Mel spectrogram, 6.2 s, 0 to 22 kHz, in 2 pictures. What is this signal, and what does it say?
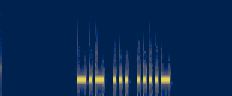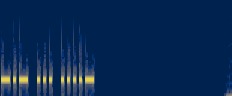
Morse code, heard as a keyed tone, about 31 wpm, 700 Hz. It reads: KS4 KS4
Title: USA Call Sign Prefixes - Repeated 2x - 30wpm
